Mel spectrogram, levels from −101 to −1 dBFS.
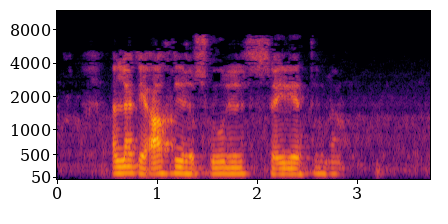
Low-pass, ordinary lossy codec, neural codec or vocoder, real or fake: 7.2 kHz; MP3, 32 kbps; codec, 16 kHz, 8 kbps, FunCodec, trained on LibriTTS, 25 frames a second; fake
